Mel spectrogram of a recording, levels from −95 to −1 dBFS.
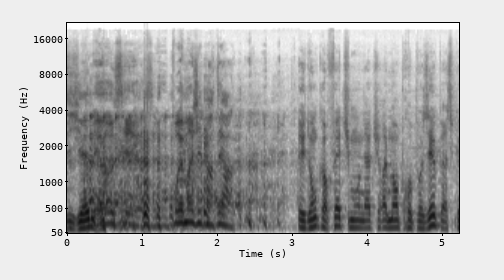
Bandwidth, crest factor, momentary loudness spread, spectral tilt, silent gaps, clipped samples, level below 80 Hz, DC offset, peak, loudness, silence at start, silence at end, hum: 16.5 kHz; 16 dB; 13 LU; -5 dB/octave; none; under 0.1%; -58 dBFS; under 0.1%; 0 dBFS; -15 LUFS; 0 s; 0 s; none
